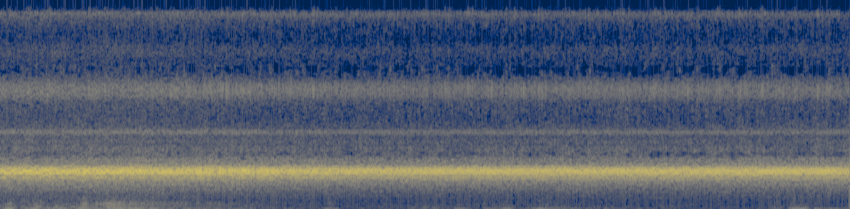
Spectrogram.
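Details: Continuous, even churring trill of a mole cricket, a single sustained high pitch with no breaks, over faint low murmuring sounds early on that fade away.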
